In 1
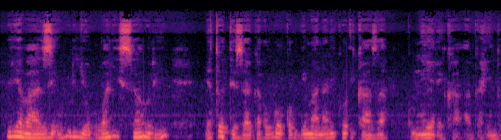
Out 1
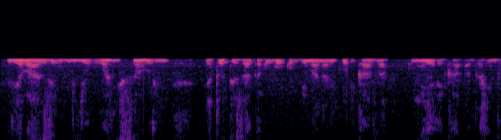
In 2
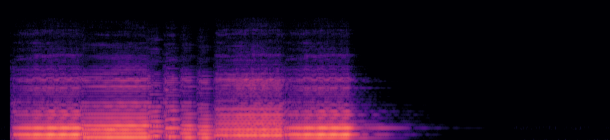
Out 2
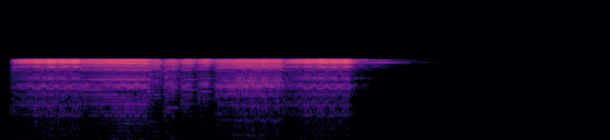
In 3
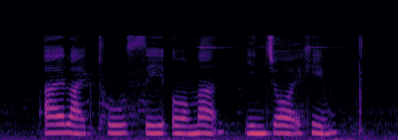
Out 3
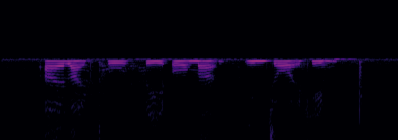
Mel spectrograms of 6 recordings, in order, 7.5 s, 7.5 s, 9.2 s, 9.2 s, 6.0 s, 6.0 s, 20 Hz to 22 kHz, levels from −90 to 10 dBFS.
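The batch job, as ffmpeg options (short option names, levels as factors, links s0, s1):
-af "lowpass=f=3300:t=q:w=0.5098,lowpass=f=3300:t=q:w=0.6013,lowpass=f=3300:t=q:w=0.9,lowpass=f=3300:t=q:w=2.563,afreqshift=-3900,bandreject=f=96.57:t=h:w=4,bandreject=f=193.14:t=h:w=4,volume=0.376"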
